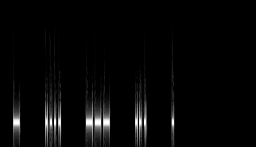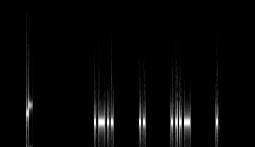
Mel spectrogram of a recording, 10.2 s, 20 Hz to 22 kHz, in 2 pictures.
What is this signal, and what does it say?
Morse code, heard as a keyed tone, about 28 wpm, spaced as for 13 wpm, 700 Hz. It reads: THOSE LIVE
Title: 4x Character Spacing - Top 300 Words - 28wpm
